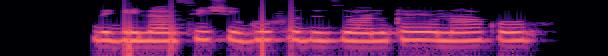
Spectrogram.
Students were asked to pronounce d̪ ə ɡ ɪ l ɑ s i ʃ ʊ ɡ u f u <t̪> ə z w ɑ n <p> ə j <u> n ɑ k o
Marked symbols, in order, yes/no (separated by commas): no, no, no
